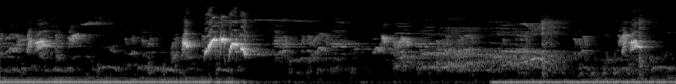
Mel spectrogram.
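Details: A Burmese-type red-whiskered bulbul from Dan Singkhon delivers separate short, chirpy warbled phrases near the start, middle and end, with soft chatter between them and a steady low hum in the background.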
